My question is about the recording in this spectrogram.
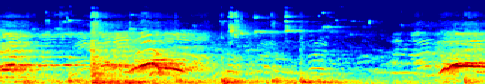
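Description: Basketball game play on an indoor court: the ball bouncing and sneakers squeaking on the wooden floor, with voices in the background.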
